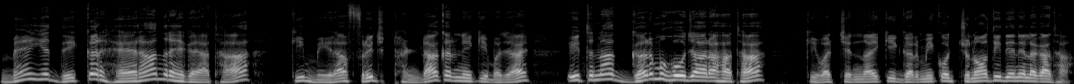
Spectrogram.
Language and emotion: Hindi, surprised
